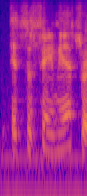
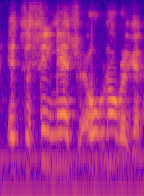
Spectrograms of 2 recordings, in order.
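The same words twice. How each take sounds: First: Said in the usual way. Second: Quick, higher, exasperated complaint; exasperated son. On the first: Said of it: "I go, I go". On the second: Retold or imitated. Son complaining to dad about repeated question, fast and exasperated. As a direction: rattle it off fast like a fed-up kid. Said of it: "He goes, he says".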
